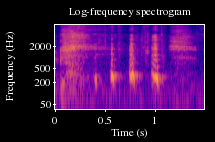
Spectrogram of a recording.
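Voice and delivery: high unvoiced giggle; breathy giggle. Real, not acted. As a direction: let out a delighted giggle. Laugh after giveaway.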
